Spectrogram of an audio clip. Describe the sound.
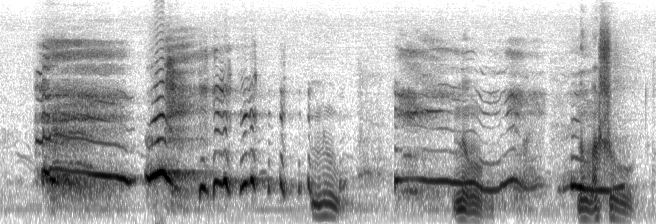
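A woman cries and sobs, her voice rising in long, wavering wails broken by shaky catches of breath, fairly loud throughout with a brief pause midway.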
